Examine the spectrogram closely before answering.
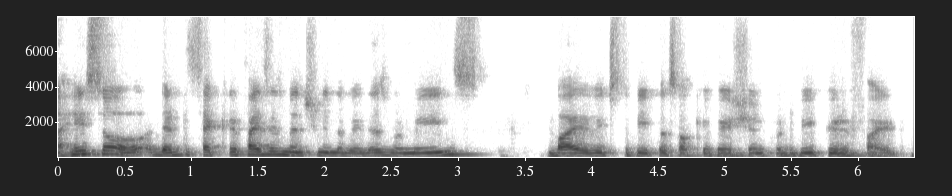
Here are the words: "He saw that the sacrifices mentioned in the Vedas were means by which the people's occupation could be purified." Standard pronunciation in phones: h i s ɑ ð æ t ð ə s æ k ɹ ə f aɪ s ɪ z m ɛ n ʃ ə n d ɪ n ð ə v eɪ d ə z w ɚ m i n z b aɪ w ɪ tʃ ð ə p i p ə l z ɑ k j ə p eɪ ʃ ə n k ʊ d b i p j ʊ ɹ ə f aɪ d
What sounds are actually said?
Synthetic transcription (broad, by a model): h i s ɑ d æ t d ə s æ k ɹ ə f aɪ s ɪ z m ɛ n ʃ ə n d ɪ n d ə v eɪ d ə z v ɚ m i n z b aɪ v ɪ tʃ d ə p i p ə l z ɑ k j ə p eɪ ʃ ə n k ʊ d b i p j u ɹ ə f aɪ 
